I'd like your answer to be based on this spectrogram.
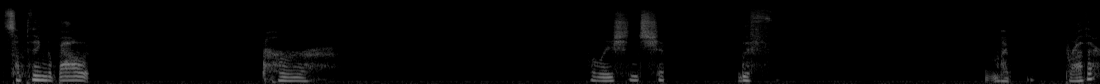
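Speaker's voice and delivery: very soft, with long gaps between words; faint, halting murmur. Acted. Radish opens her eyes and questions Pan, faint and halting. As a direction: barely get the words out, piece by piece.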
